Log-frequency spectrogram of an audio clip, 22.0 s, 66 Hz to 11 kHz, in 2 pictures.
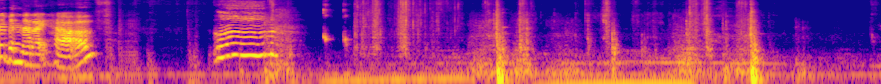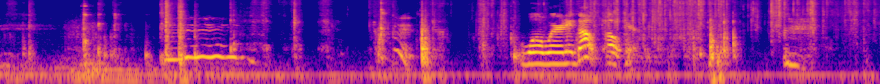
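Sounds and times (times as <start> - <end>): rustling of craft supplies: 4.4 - 10.2, 14.0 - 22.0.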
